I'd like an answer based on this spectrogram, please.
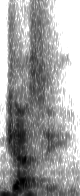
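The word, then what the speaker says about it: Jussie: I think it's just Jesse. Is it just Jesse? Just because the spelling is different. Is if I'm not mistaken. It's spelled juicy. Yeah. So it's just Jesse.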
